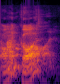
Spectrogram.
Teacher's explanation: yeah it goes up and it's quite sing song-y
